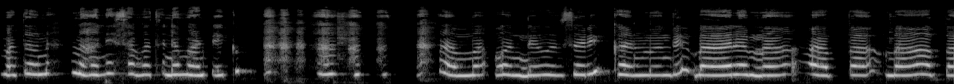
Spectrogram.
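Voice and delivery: high, soft, slow weeping; soft crying. Acted. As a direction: hush your sobs so the brother won't hear. Child weeping softly for parents.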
